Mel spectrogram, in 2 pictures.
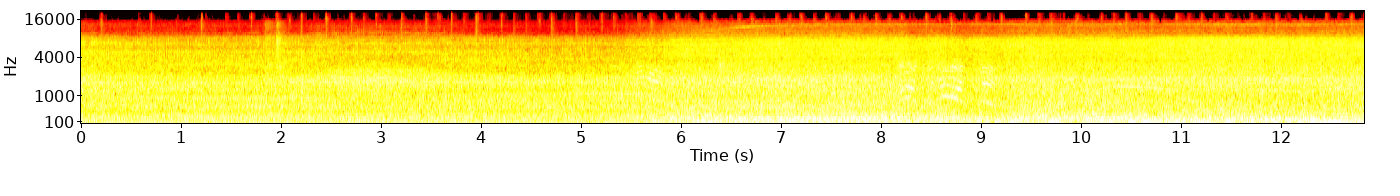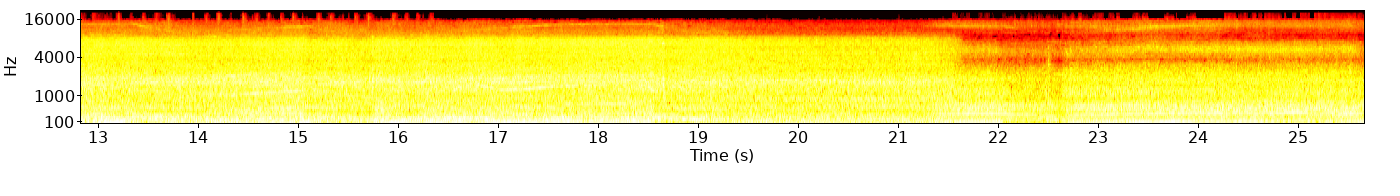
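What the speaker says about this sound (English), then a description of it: "The Zetor 5245, with a net weight of about 3 tons and a 45 horsepower diesel engine, is hauling a log trailer" A Zetor 5245 tractor, a 3-ton machine with a 45 horsepower diesel engine, hauls a log trailer, its engine droning loudly and laboring with shifting revs for most of the stretch, then changing note near the end.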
